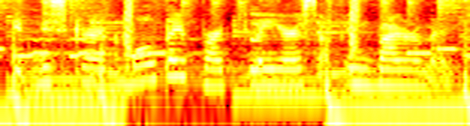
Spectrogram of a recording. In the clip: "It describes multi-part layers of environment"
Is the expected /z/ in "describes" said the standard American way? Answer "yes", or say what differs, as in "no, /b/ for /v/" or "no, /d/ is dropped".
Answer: no, /z/ is dropped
